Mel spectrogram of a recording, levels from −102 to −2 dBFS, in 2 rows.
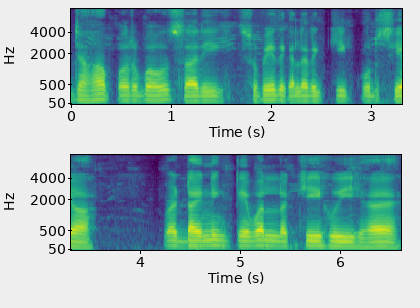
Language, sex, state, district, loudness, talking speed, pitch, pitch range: Hindi, male, Uttar Pradesh, Saharanpur, -19 LUFS, 125 wpm, 115 Hz, 110-120 Hz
